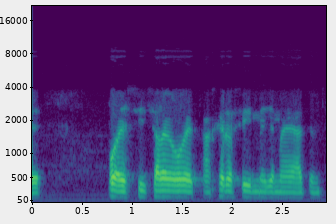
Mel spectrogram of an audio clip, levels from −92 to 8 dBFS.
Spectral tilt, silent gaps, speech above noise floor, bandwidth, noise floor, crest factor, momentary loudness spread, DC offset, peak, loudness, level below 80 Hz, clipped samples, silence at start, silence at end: -8.5 dB/octave; none; 41 dB; 3.9 kHz; -63 dBFS; 18 dB; 9 LU; under 0.1%; -6 dBFS; -23 LUFS; -70 dBFS; under 0.1%; 0 s; 0.05 s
